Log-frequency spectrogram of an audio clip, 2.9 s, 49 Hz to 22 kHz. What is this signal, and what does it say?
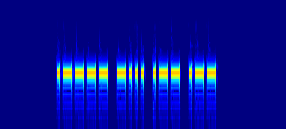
Morse code, heard as a keyed tone, about 42 wpm, 700 Hz. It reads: 1BWW
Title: Four Challenging Letter-Number Combinations 40wpm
